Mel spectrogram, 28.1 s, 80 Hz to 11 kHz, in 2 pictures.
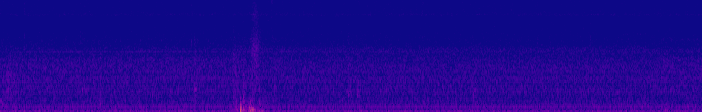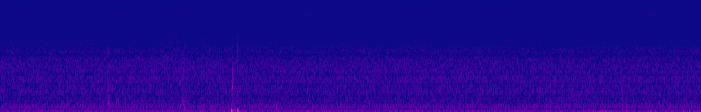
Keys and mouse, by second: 0.4-1.5 drag, 3.1-3.7 middle drag, 5.9 click, 7.0 middle click, 8.3-9.3 drag, 9.9-10.6 middle drag, 11.0-11.7 middle drag, 18.5 g, 23.1 click.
